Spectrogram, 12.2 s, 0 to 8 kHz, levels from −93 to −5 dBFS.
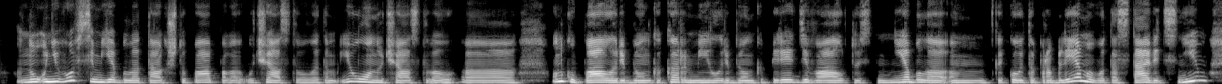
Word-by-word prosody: Ну, 230 +4 +3
у 245 - +1
него 260 +8 +8
в - - -9
семье 225 -9 +2
было 190 -1 -2
так, 170 -2 -5
что 170 +1 -6
папа 195 -1 -4
участвовал 165 -2 -4
в - - -7
этом, 165 +1 -6
и 235 - -5
он 240 -7 +2
участвовал. 165 -2 -4
Э, 165 0 -3 0.3
он 280 +2 +5
купал 200 -3 +4
ребёнка, 175 0 -2
кормил 185 -3 -1
ребёнка, 165 -1 -3
переодевал, 185 -2 0
то 170 +2 -10
есть 165 -1 -13
не 195 +5 +1
было, 190 -5 0
м, 170 -2 -4
какой-то 190 +1 -3
проблемы 210 - +2
вот 170 -2 -6
оставить 175 +1 0
с 190 - -5
ним. 325 - +3
180 Hz, 160 wpm, -22 LUFS, 170-205 Hz, 0.3 s, него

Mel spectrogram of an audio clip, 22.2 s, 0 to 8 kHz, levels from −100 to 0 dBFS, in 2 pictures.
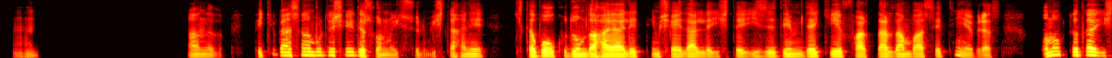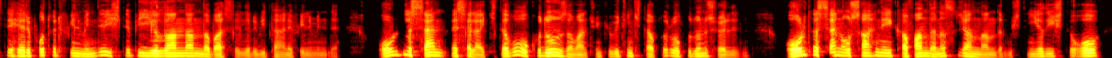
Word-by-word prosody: Hı - - -24
hı. - - -18 1.5
Anladım. 110 -2 -10 0.3
Peki, 125 +12 -11
ben, 160 -1 +1
sana 165 +1 -2
burada 165 0 -3
şeyi 170 0 -5
de 135 - +4
sormak 95 -4 -9
istiyorum. - - -18
İşte, - - -11
hani, 115 0 -6 0.3
kitabı 120 +3 +1
okuduğumda 120 -1 +2
hayal 115 +1 +5
ettiğim 115 +1 -6
şeylerle, 115 -2 -3
işte, 105 0 -8
izlediğimdeki 115 +2 -2
farklardan 110 +1 -2
bahsettin 110 +1 -6
ya 95 -2 -8
biraz. 90 - -8 0.4
O - - 0
noktada, 175 0 +3
işte, 145 -1 -6
Harry 140 0 +5
Potter 155 +2 -3
filminde, 130 +4 -2
işte, 145 -1 -8
bir 145 - -1
yılandan 135 -1 +5
da 105 - +1
bahsedilir 100 0 -5
bir 105 - -12
tane 100 -3 -12
filminde. 90 +1 -19 0.4
Orada 175 +3 +3
sen, 155 -3 +3
mesela 130 -8 -1
kitabı 125 - +1
okuduğun 145 -1 +4
zaman, 100 -7 -4
çünkü 115 0 -14
bütün 115 +4 -5
kitapları 140 +1 -6
okuduğunu 125 +1 -3
söyledin, 95 -6 -10 0.4
orada 180 +3 +8
sen, 165 -1 +1
o 150 -1 +2
sahneyi 150 -1 0
kafanda 125 -1 +2
nasıl 140 +4 -5
canlandırmıştın 95 -3 -6
ya 120 +1 -2
da, - - -6
işte, 120 - -9
o, 140 +3 +6
120 Hz, 160 wpm, -25 LUFS, 110-145 Hz, 1.5 s, orada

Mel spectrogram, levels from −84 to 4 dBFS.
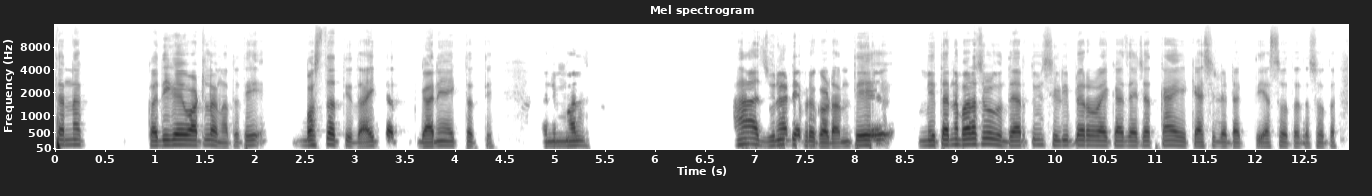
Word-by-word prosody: त्यांना 150 +1 +3 0.7
कधी 135 +3 +2
काही 150 0 +7
वाटलं 145 -1 +4
ना, 105 - -5
तर 115 - -8
ते 140 +1 -2 0.5
बसतात 140 +3 +3
तिथं. 120 -4 -3
ऐकतात 120 0 0 0.3
गाणे 115 +3 +3
ऐकतात 120 - -5
ते. - - -10 0.5
आणि 115 +1 -4
मल 130 +2 +1 1.5
हां. 165 +1 +3
जुन्या 135 +6 +1
टेप 145 -3 +1
रेकॉर्ड 110 -5 +3
आणि 110 +3 -2
ते 140 +1 +7 0.6
मी 135 +1 +1
त्यांना 150 +1 +4
बराच 160 +2 +6
वेळा 170 -1 +2
म्हणतो, 130 -4 -1
"यार 130 0 +3
तुम्ही 150 -1 -8
सीडी 140 0 -5
प्लेअरवर 140 0 +1
ऐका. 130 -1 0
याच्यात 125 +1 -1
काय 135 0 +1
आहे, 125 - -2
कॅसेट 115 +1 -3
अटकती 110 -1 -6
असं 110 +3 -6
होतं 100 -2 -7
तसं - - -10
होतं." - - -9
135 Hz, 185 wpm, -23 LUFS, 120-145 Hz, 1.5 s, काही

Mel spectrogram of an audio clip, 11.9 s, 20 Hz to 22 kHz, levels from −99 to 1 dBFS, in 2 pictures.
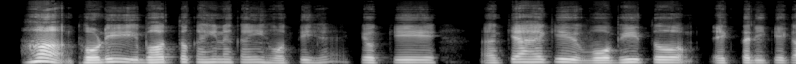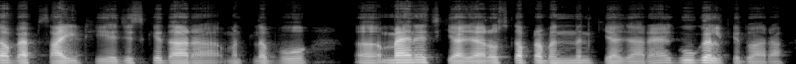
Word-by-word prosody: हाँ। 195 0 +8
थोड़ी 165 +3 +5
बहुत 155 +1 +3
तो 170 - -1
कहीं 165 0 -4
न 165 - -4
कहीं 160 -1 -7
होती 140 +3 -7
है 140 +3 -14 0.2
क्योंकि 150 0 -3 0.3
अ, 140 - -6
क्या 170 +5 +1
है 170 0 +1
कि 175 0 +1
वो 140 0 +2
भी 165 +2 +2
तो 160 0 -2 0.4
एक 130 -1 -6
तरीके 140 0 -3
की 140 - -7
वेबसाइट 120 -1 +1
ही 115 - -12
है 110 - -6
जिसके 125 +4 -10
द्वारा 120 -1 -1
मतलब 115 0 -10
वो 130 +2 -8 0.4
अ, 130 - -4
मैनेज 150 +2 +4
किया 125 -7 -1
जा 110 - -4
रहा 110 - +2
है 120 - -2
उसका 120 +3 -2
प्रबंधन 130 0 -5
किया 115 -3 -8
जा 105 0 -9
रहा 120 +5 -8
है 145 +1 -8
गूगल 140 0 0
के 110 - -16
द्वारा। 100 -2 -11
140 Hz, 210 wpm, -23 LUFS, 120-155 Hz, 0.4 s, हाँ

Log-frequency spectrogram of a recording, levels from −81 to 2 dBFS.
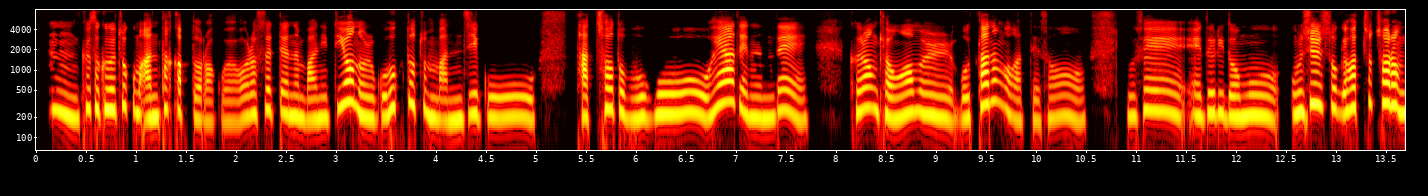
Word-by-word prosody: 음. 225 -6 -1
그래서 270 +2 -2
그게 265 -1 +3
조금 260 -5 -2
안타깝더라고요. 190 -5 -1
어렸을 220 +7 -2
때는 220 -3 -1
많이 190 +2 -1
뛰어놀고 210 - +3
흙도 300 +3 -1
좀 215 -8 -3
만지고 195 +1 -3 0.4
다쳐도 235 +4 +1
보고 220 +3 0
해야 340 +3 +7
되는데 205 - -1 0.4
그런 270 +2 +1
경험을 215 -2 +1
못하는 300 - +3
것 245 - -3
같아서 185 +1 -7 0.4
요새 240 0 -2
애들이 220 +2 -2
너무 205 -1 0
온실 285 +7 +4
속의 265 -4 -1
화초처럼 305 -1 +5
215 Hz, 300 characters per minute, -21 LUFS, 195-255 Hz, 0.4 s, 해야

